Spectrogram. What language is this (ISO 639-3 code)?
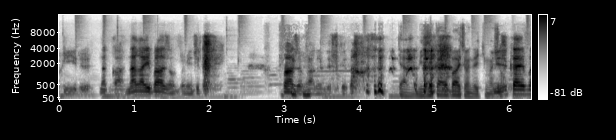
jpn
